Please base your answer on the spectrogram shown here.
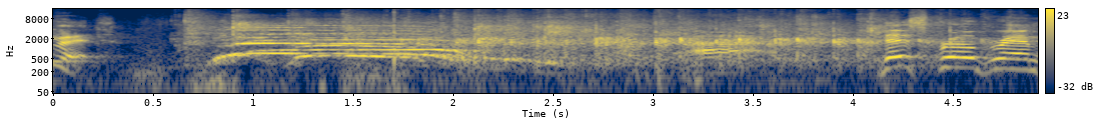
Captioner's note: audience applauds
